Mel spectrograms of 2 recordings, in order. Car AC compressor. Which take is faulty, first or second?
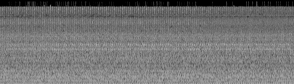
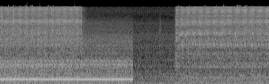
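second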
